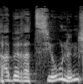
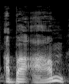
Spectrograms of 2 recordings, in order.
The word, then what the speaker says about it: Aberration: Die chromatischen, die chromatischen Aberrationen schreiben sich nur mit einem B. Ausgesprochen werden sie korrekt mit einer Art kleinem Stopp nach dem B, also Aberration und nicht wie aberarm.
